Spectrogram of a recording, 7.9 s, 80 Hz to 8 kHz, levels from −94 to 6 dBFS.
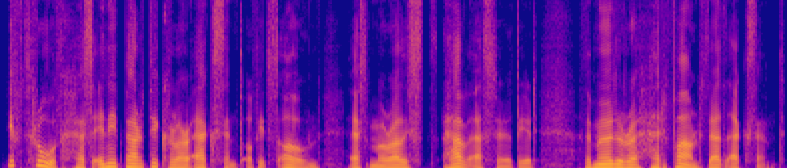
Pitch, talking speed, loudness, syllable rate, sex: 125 Hz, 145 wpm, -20 LUFS, 4.6 syllables/s, male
